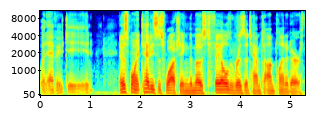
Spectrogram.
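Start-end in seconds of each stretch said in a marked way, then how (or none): 0.0-1.0 put-on mumble under breath, much quieter. Retelling a spoiled kid's reply to a teacher's warning, retelling a mumble under breath. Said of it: "Mumbles under his breath".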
